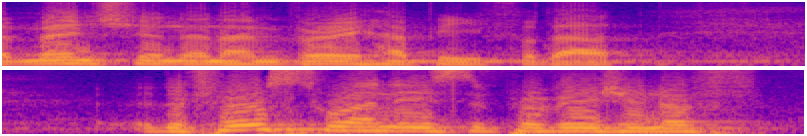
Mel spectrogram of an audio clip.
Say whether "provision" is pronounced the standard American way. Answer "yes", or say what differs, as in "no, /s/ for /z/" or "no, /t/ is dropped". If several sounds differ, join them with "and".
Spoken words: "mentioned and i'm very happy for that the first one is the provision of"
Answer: yes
